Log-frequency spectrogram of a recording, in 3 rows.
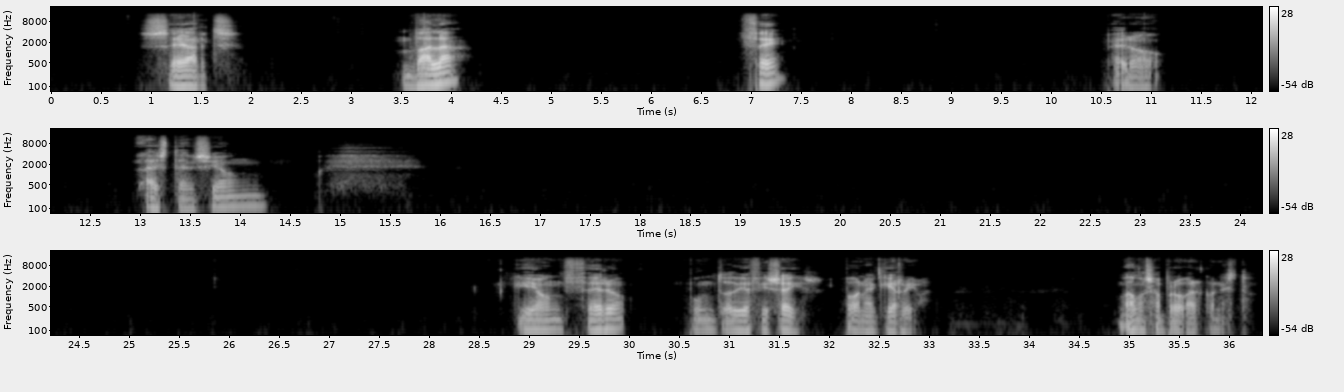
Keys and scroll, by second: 1.1-2.6 typing, 5.4 c, 27.0-29.8 typing, 30.9 typing, 32.4 typing, 33.5 Return.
